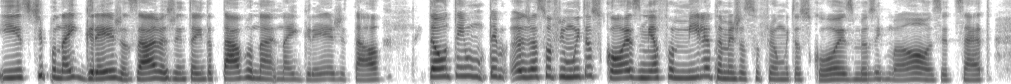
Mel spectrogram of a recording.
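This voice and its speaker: A woman's fairly high voice carries ordinary pitch variation and moves at a moderate pace. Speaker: author and speaker on racism. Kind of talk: panel talk / interview at a church event. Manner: casual, with many filler words.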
